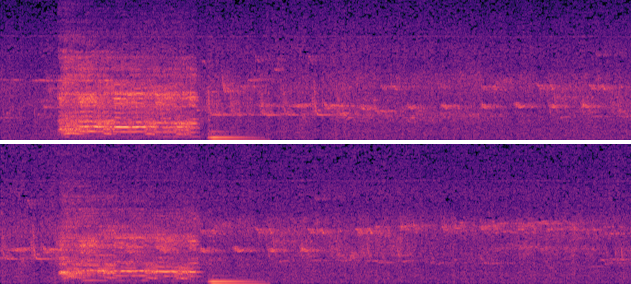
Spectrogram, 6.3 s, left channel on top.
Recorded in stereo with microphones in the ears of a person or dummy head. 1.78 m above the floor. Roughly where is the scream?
Left.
